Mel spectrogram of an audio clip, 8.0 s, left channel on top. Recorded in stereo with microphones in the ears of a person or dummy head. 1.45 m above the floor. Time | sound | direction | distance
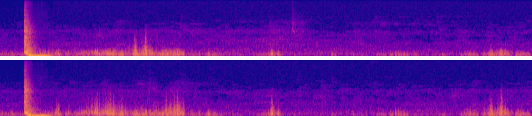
0.4 | a thud | 5° left (ahead or behind) | 1.7 m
